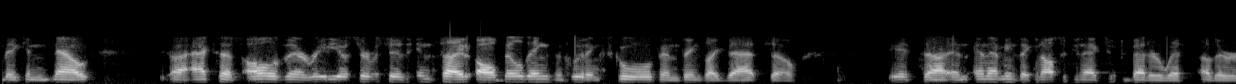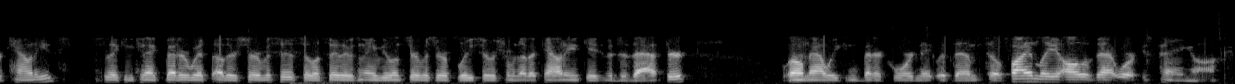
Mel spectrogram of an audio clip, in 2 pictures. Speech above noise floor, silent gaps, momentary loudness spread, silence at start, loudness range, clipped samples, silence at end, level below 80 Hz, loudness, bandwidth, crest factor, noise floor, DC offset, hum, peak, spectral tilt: 45 dB; none; 11 LU; 0 s; 5 LU; under 0.1%; 0.2 s; -70 dBFS; -22 LUFS; 4 kHz; 20 dB; -66 dBFS; under 0.1%; none; -2 dBFS; -8 dB/octave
